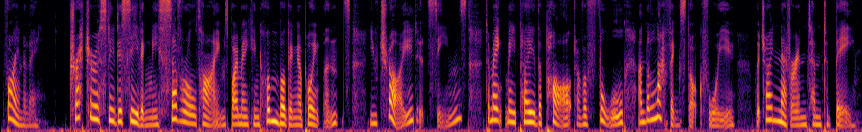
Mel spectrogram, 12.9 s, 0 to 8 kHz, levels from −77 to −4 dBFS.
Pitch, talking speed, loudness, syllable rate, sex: 200 Hz, 160 wpm, -20 LUFS, 4.7 syllables/s, female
